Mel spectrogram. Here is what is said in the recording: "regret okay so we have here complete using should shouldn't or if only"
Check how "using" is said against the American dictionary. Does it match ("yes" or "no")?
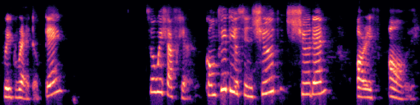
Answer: no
